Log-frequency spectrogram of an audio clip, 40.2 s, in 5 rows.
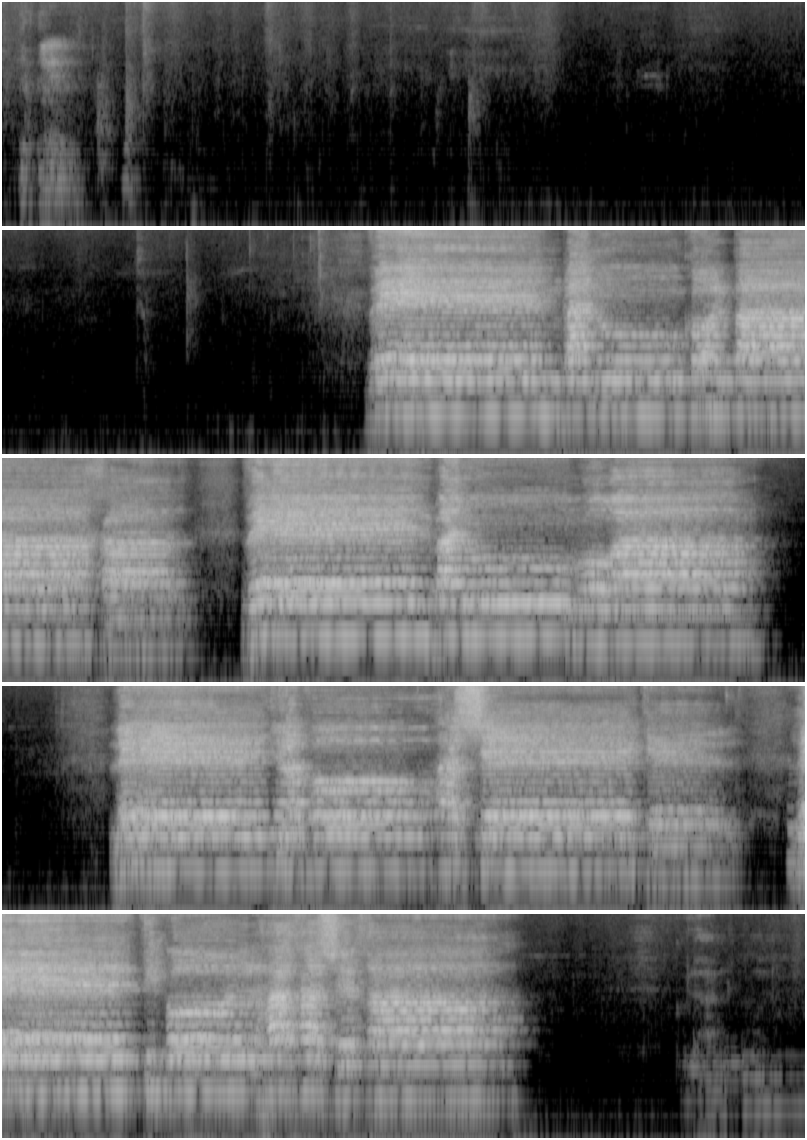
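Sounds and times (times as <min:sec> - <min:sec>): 
choir singing in room: 0:11.7 - 0:23.8, 0:25.2 - 0:37.4.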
